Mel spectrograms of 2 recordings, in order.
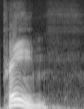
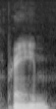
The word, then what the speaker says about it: Prem: And then Prem, or if you go to Punjab in northern India, they would pronounce it Prem. Prem, Prem, potato, potato, you know, all that.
